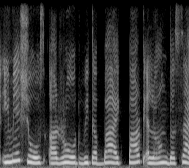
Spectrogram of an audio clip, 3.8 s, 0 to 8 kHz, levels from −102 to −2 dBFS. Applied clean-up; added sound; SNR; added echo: neural diffusion model UNIVERSE++.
